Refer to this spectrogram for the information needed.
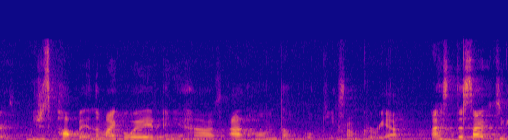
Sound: foreign language

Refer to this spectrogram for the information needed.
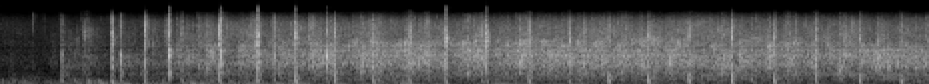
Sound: audience applauding

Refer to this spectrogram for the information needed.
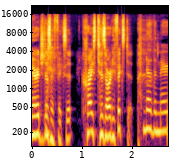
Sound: laughs

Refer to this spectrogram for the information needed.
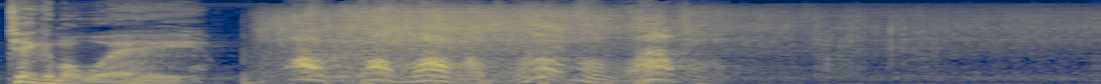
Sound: grunting

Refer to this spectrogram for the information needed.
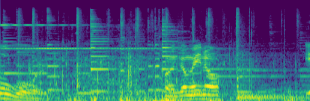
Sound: bell rings

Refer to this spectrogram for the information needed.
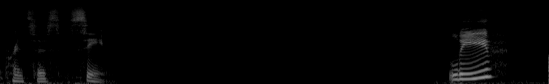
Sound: no Sound Present

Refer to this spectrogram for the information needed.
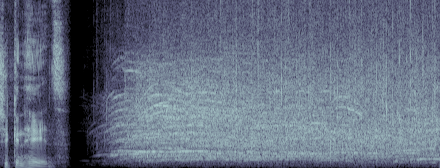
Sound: crowd applauds

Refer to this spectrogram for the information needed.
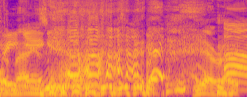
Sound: laughter

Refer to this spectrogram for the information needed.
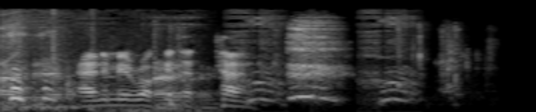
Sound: still laughing

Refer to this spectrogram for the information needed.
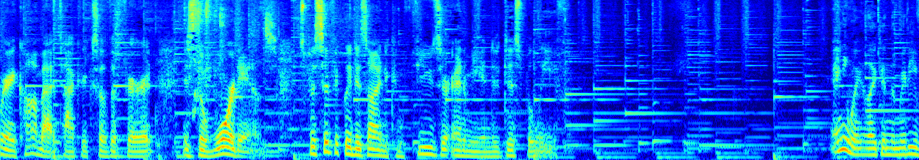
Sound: splashing

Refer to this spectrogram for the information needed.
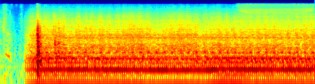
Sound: engine

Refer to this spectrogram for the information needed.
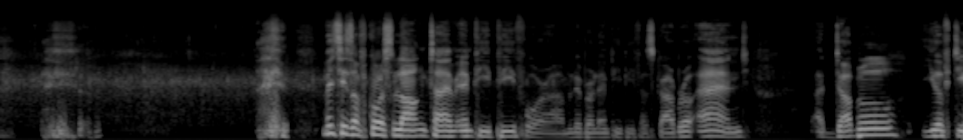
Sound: applause

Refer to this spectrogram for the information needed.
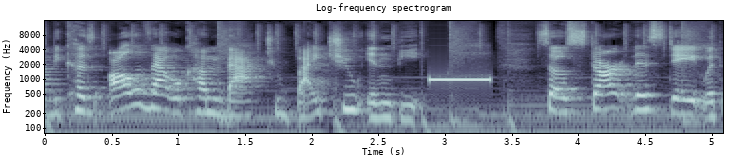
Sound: beep

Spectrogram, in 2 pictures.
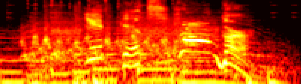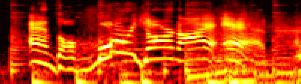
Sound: none

